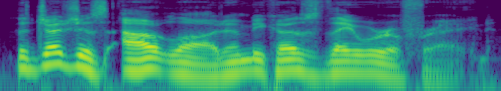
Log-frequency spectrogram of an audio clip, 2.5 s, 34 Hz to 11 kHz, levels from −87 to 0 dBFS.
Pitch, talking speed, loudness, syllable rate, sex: 120 Hz, 190 wpm, -15 LUFS, 7.1 syllables/s, male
